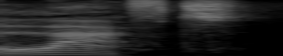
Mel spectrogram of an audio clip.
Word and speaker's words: laughed: Now that T sound is quite hard to make, I know. It's almost like you're spitting. I laughed. And it's kind of has to roll off of your lips. So your teeth go down onto your lips. I laughed. And then you have to kind of spit out that last sound.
